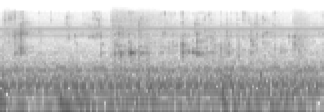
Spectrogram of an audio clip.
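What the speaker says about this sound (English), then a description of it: "Then we're just gonna pour in a little bit of coffee on top of that." Chilled coffee is poured over an iced hot chocolate, a steady close trickle and splash of liquid into a cup, with faint dripping and no talk.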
